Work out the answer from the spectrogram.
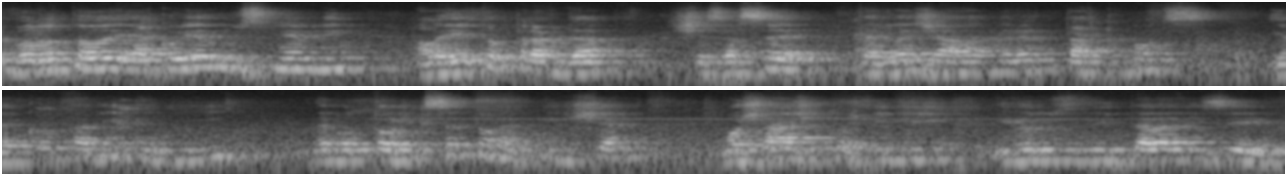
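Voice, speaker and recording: A man hosting a book launch, chatting in a rambling way with lots of fillers and laughs. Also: high voice. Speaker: event host. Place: book launch event hall. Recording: echoey hall, distant mic, noisy.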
